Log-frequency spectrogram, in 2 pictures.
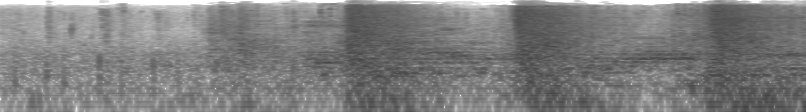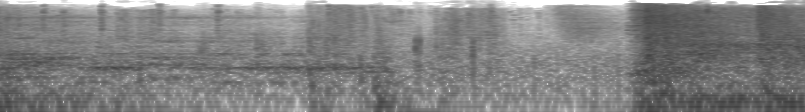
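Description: Blades clash and strike in loud bursts.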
